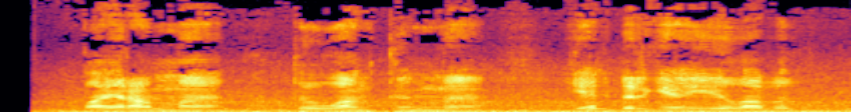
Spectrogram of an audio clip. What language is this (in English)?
Bashkir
